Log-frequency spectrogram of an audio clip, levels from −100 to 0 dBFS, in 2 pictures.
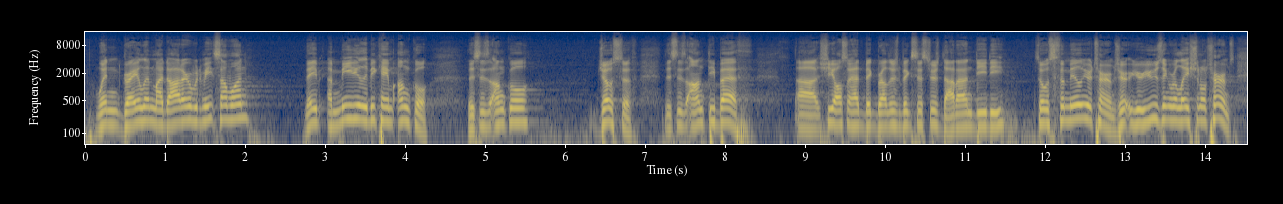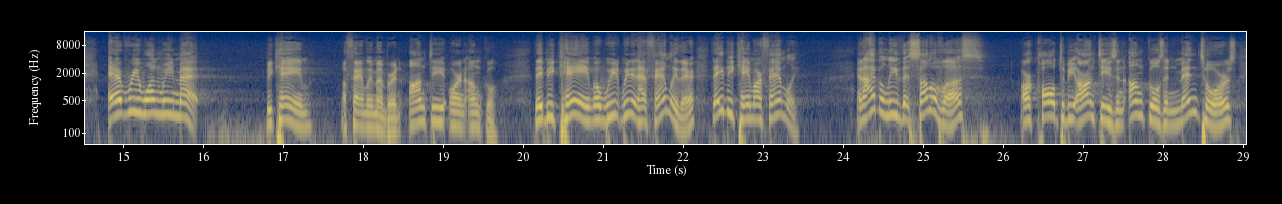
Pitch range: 145-210 Hz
